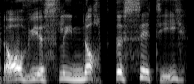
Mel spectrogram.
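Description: A woman's voice: fairly low pitch, unhurried, darkish tone, dry recording, studio quality. A woman voicing a fresh-faced young male constable with a broad Welsh accent, easygoing and cheeky.

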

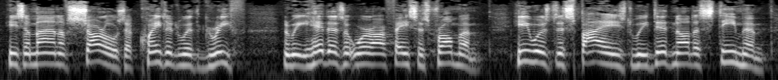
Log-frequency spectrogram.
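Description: A middle-aged Irish pastor gives a sermon, his voice sitting somewhat high for a man. He guides the congregation through call-and-response, repeating short, emphatic lines for them to echo.

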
